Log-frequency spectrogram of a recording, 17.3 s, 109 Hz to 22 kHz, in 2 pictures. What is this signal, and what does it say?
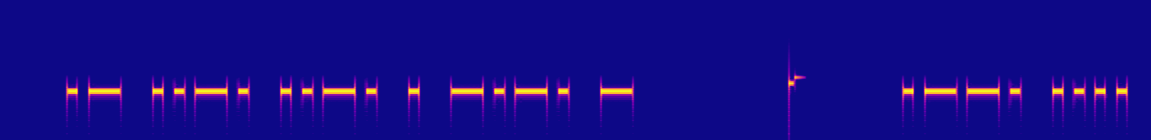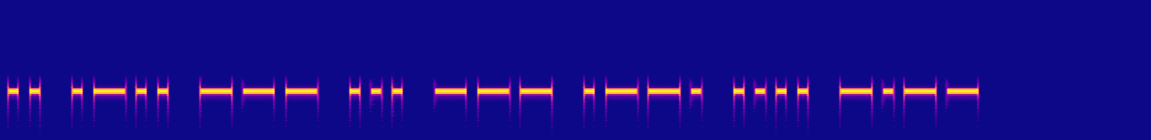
Morse code, heard as a keyed tone, about 15 wpm, 700 Hz. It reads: AFFECT PHILOSOPHY
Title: Sentences from Top 900 Words - New Word Drill - 15wpm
